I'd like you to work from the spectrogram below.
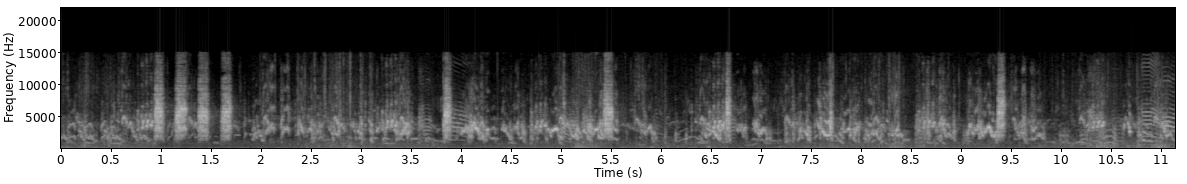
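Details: Bobwhite quail during playtime, 19 April 2017, 10:13 AM: continuous busy twittering and squeaky chirps from several birds, punctuated by sharp, loud squawk bursts at uneven intervals.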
